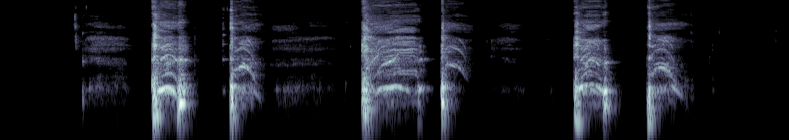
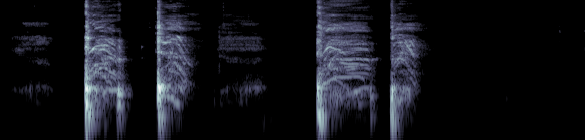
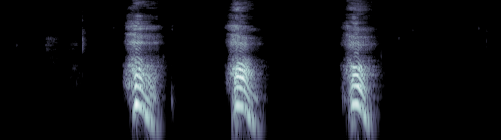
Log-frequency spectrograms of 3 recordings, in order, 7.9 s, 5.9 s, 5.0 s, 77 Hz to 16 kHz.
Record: {"three_cough_length": "7.9 s", "three_cough_amplitude": 32768, "three_cough_signal_mean_std_ratio": 0.35, "cough_length": "5.9 s", "cough_amplitude": 32767, "cough_signal_mean_std_ratio": 0.26, "exhalation_length": "5.0 s", "exhalation_amplitude": 32768, "exhalation_signal_mean_std_ratio": 0.27, "survey_phase": "beta (2021-08-13 to 2022-03-07)", "age": "65+", "gender": "Female", "wearing_mask": "No", "symptom_none": true, "smoker_status": "Ex-smoker", "respiratory_condition_asthma": false, "respiratory_condition_other": false, "recruitment_source": "REACT", "submission_delay": "1 day", "covid_test_result": "Negative", "covid_test_method": "RT-qPCR"}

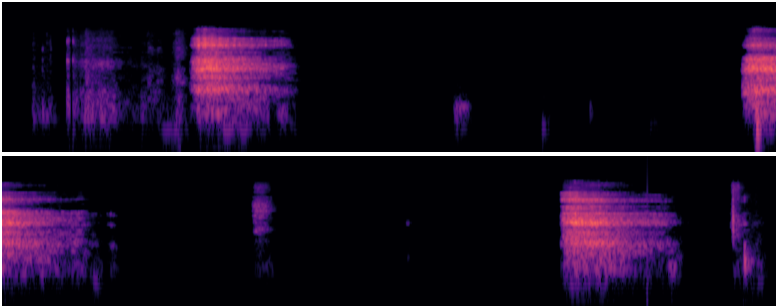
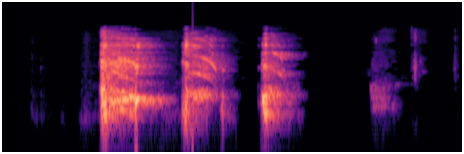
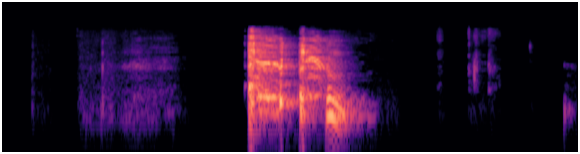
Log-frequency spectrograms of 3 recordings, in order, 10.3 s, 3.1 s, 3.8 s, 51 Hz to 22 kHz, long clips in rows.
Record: {"exhalation_length": "10.3 s", "exhalation_amplitude": 7393, "exhalation_signal_mean_std_ratio": 0.29, "three_cough_length": "3.1 s", "three_cough_amplitude": 31919, "three_cough_signal_mean_std_ratio": 0.36, "cough_length": "3.8 s", "cough_amplitude": 29588, "cough_signal_mean_std_ratio": 0.3, "survey_phase": "beta (2021-08-13 to 2022-03-07)", "age": "18-44", "gender": "Female", "wearing_mask": "No", "symptom_headache": true, "smoker_status": "Ex-smoker", "respiratory_condition_asthma": false, "respiratory_condition_other": false, "recruitment_source": "REACT", "submission_delay": "3 days", "covid_test_result": "Negative", "covid_test_method": "RT-qPCR", "influenza_a_test_result": "Negative", "influenza_b_test_result": "Negative"}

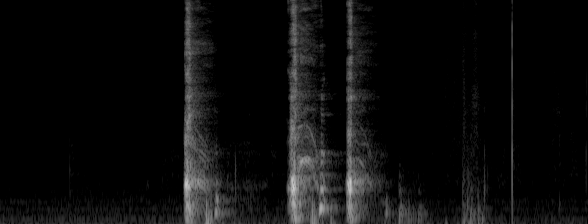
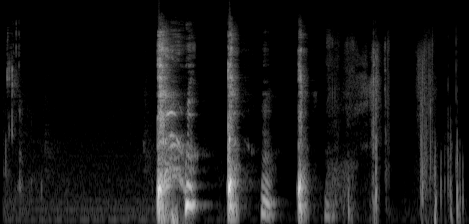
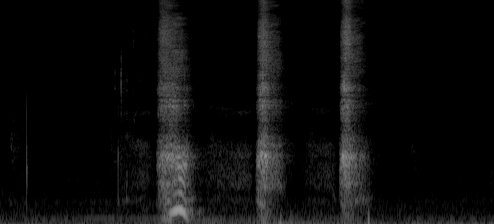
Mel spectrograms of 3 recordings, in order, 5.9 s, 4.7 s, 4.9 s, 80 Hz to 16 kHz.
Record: {"cough_length": "5.9 s", "cough_amplitude": 15196, "cough_signal_mean_std_ratio": 0.2, "three_cough_length": "4.7 s", "three_cough_amplitude": 32768, "three_cough_signal_mean_std_ratio": 0.21, "exhalation_length": "4.9 s", "exhalation_amplitude": 1809, "exhalation_signal_mean_std_ratio": 0.38, "survey_phase": "alpha (2021-03-01 to 2021-08-12)", "age": "45-64", "gender": "Female", "wearing_mask": "No", "symptom_none": true, "symptom_cough_any": true, "smoker_status": "Never smoked", "respiratory_condition_asthma": false, "respiratory_condition_other": false, "recruitment_source": "REACT", "submission_delay": "2 days", "covid_test_result": "Negative", "covid_test_method": "RT-qPCR"}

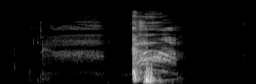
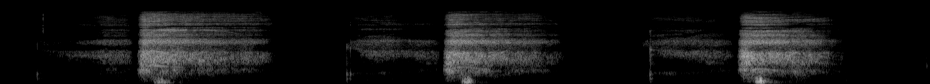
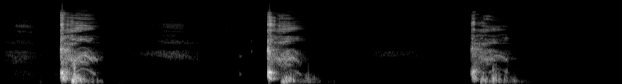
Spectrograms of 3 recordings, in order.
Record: {"cough_length": "2.6 s", "cough_amplitude": 32768, "cough_signal_mean_std_ratio": 0.27, "exhalation_length": "9.3 s", "exhalation_amplitude": 12547, "exhalation_signal_mean_std_ratio": 0.47, "three_cough_length": "6.2 s", "three_cough_amplitude": 32767, "three_cough_signal_mean_std_ratio": 0.23, "survey_phase": "beta (2021-08-13 to 2022-03-07)", "age": "45-64", "gender": "Female", "wearing_mask": "No", "symptom_none": true, "smoker_status": "Ex-smoker", "respiratory_condition_asthma": false, "respiratory_condition_other": false, "recruitment_source": "REACT", "submission_delay": "2 days", "covid_test_result": "Negative", "covid_test_method": "RT-qPCR", "influenza_a_test_result": "Negative", "influenza_b_test_result": "Negative"}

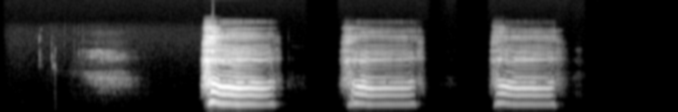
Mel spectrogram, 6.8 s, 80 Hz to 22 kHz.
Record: {"exhalation_length": "6.8 s", "exhalation_amplitude": 27474, "exhalation_signal_mean_std_ratio": 0.35, "survey_phase": "beta (2021-08-13 to 2022-03-07)", "age": "45-64", "gender": "Female", "wearing_mask": "No", "symptom_runny_or_blocked_nose": true, "symptom_sore_throat": true, "smoker_status": "Ex-smoker", "respiratory_condition_asthma": false, "respiratory_condition_other": false, "recruitment_source": "Test and Trace", "submission_delay": "0 days", "covid_test_result": "Positive", "covid_test_method": "LFT"}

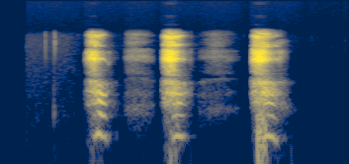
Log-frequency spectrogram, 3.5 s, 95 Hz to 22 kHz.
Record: {"exhalation_length": "3.5 s", "exhalation_amplitude": 21677, "exhalation_signal_mean_std_ratio": 0.35, "survey_phase": "beta (2021-08-13 to 2022-03-07)", "age": "18-44", "gender": "Female", "wearing_mask": "No", "symptom_cough_any": true, "symptom_runny_or_blocked_nose": true, "symptom_shortness_of_breath": true, "symptom_headache": true, "symptom_change_to_sense_of_smell_or_taste": true, "symptom_loss_of_taste": true, "symptom_other": true, "smoker_status": "Never smoked", "respiratory_condition_asthma": false, "respiratory_condition_other": false, "recruitment_source": "Test and Trace", "submission_delay": "1 day", "covid_test_result": "Positive", "covid_test_method": "ePCR"}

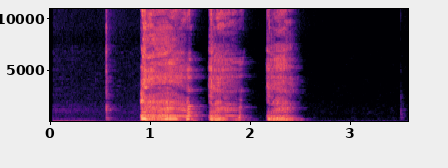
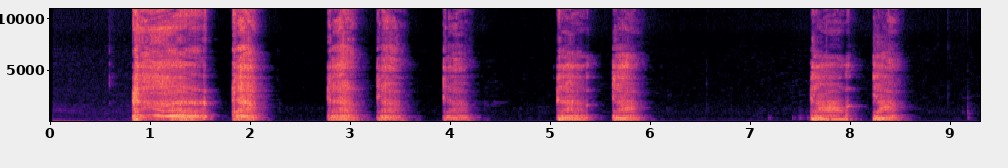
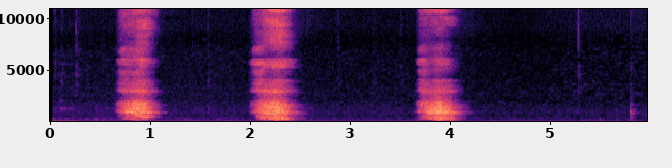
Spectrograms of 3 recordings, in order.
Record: {"three_cough_length": "3.6 s", "three_cough_amplitude": 32768, "three_cough_signal_mean_std_ratio": 0.42, "cough_length": "9.3 s", "cough_amplitude": 32768, "cough_signal_mean_std_ratio": 0.46, "exhalation_length": "6.0 s", "exhalation_amplitude": 32246, "exhalation_signal_mean_std_ratio": 0.34, "survey_phase": "beta (2021-08-13 to 2022-03-07)", "age": "65+", "gender": "Female", "wearing_mask": "No", "symptom_new_continuous_cough": true, "symptom_sore_throat": true, "symptom_fatigue": true, "smoker_status": "Never smoked", "respiratory_condition_asthma": false, "respiratory_condition_other": false, "recruitment_source": "Test and Trace", "submission_delay": "2 days", "covid_test_result": "Positive", "covid_test_method": "LFT"}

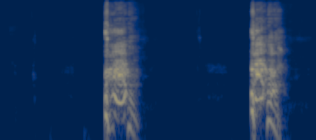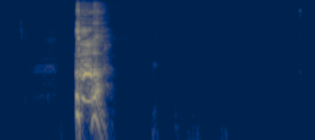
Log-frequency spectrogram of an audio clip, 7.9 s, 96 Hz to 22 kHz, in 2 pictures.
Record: {"three_cough_length": "7.9 s", "three_cough_amplitude": 14747, "three_cough_signal_mean_std_ratio": 0.28, "survey_phase": "alpha (2021-03-01 to 2021-08-12)", "age": "65+", "gender": "Male", "wearing_mask": "No", "symptom_cough_any": true, "symptom_fatigue": true, "symptom_change_to_sense_of_smell_or_taste": true, "symptom_onset": "2 days", "smoker_status": "Ex-smoker", "respiratory_condition_asthma": false, "respiratory_condition_other": false, "recruitment_source": "Test and Trace", "submission_delay": "2 days", "covid_test_result": "Positive", "covid_test_method": "RT-qPCR"}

